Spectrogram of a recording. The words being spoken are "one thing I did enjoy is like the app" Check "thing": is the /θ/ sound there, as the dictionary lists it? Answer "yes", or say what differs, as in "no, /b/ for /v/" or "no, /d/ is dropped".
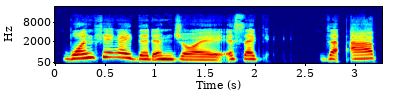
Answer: yes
